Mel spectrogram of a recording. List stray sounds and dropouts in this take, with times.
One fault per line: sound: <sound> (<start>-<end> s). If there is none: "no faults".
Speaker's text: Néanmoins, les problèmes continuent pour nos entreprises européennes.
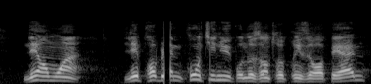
sound: dropout (1.6-1.7 s)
